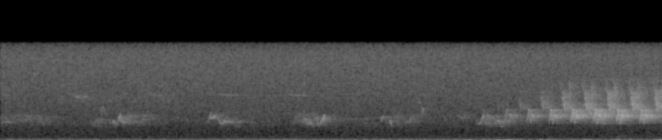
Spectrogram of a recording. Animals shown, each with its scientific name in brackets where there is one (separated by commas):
Red-eyed Vireo (Vireo olivaceus), Brown Creeper (Certhia americana), Ovenbird (Seiurus aurocapilla)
